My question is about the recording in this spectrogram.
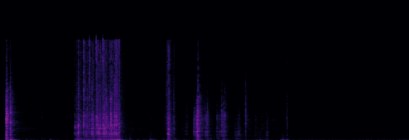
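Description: Tarot cards being handled: a sharp tap, a brief rush of cards being shuffled about a second in, then a few light taps and clicks before it goes quiet.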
